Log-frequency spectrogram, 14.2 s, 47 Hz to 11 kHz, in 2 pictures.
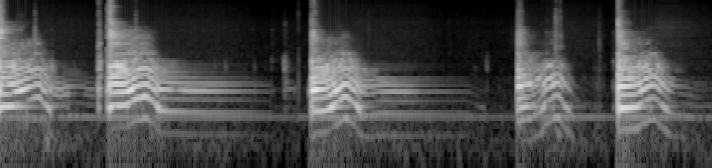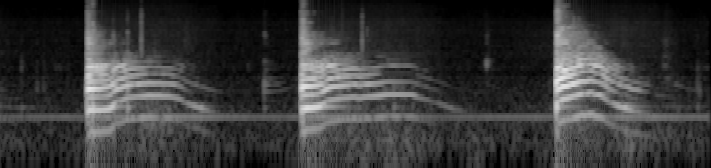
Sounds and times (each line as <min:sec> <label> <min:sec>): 0:00.0 broken string from a Turkish banjo 0:04.5
0:05.2 broken string from a Turkish banjo 0:07.0
0:08.0 broken string from a Turkish banjo 0:11.5
0:12.7 broken string from a Turkish banjo 0:14.0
